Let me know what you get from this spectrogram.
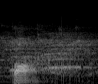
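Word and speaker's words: Ban: Funny thing about James is he let me know that it's spelled B-A-N as the Raiders get another point here, but in Croatian they pronounce it Bond.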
